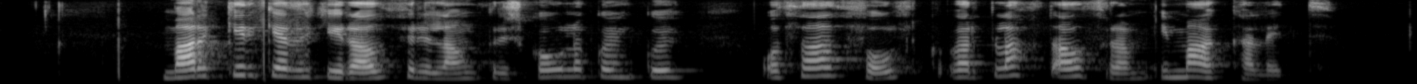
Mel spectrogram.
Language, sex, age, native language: Icelandic, female, 50-59, Icelandic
